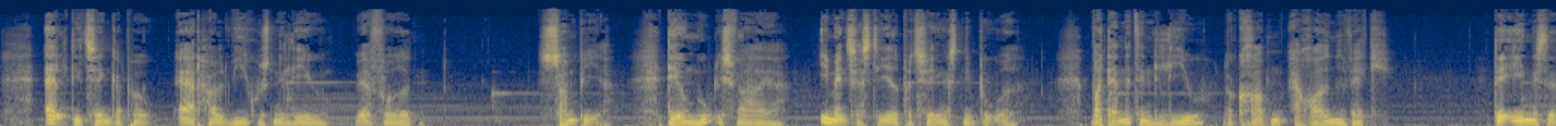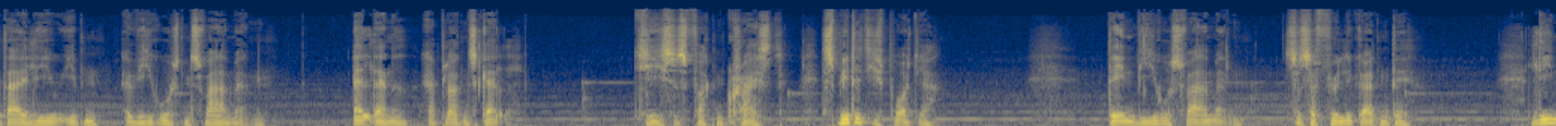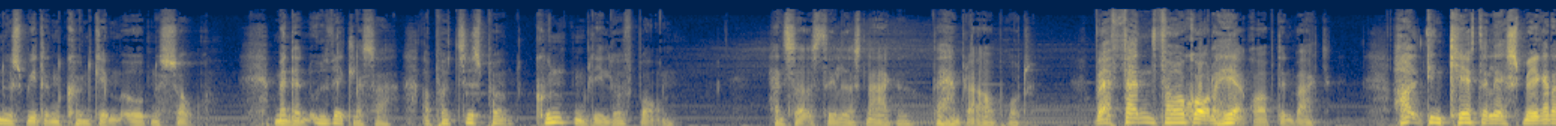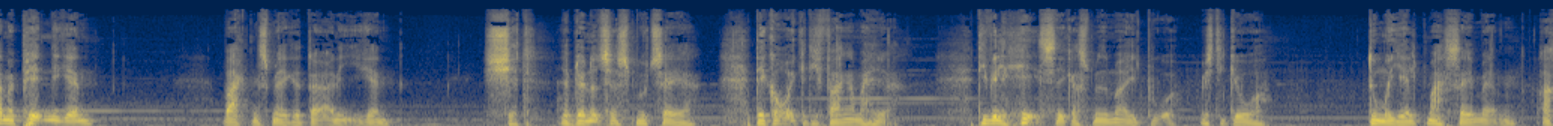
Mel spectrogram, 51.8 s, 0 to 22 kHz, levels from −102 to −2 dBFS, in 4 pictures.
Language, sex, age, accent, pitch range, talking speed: Danish, male, 60-79, native, 75-100 Hz, 185 wpm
